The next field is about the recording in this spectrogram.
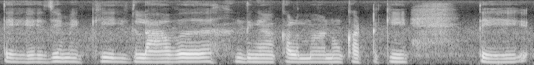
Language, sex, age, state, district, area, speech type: Punjabi, female, 30-45, Punjab, Mansa, urban, spontaneous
